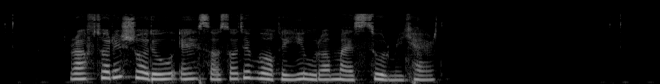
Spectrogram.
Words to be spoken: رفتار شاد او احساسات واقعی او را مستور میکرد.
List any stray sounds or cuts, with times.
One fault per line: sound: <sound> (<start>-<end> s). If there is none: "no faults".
no faults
